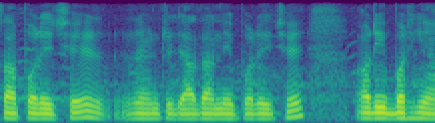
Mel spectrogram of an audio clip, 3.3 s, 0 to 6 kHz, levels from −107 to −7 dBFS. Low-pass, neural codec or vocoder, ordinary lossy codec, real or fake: 5.4 kHz; none; none; real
